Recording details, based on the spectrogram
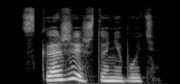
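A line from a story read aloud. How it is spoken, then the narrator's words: Gloomy request. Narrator (Russian): мрачно просит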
